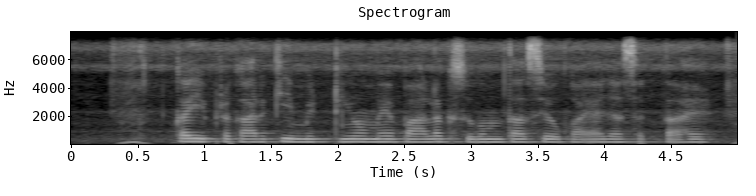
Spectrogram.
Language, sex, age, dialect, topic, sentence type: Hindi, female, 18-24, Kanauji Braj Bhasha, agriculture, statement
